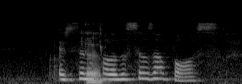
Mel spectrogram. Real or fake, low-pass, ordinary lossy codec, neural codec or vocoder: real; 7.2 kHz; none; none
